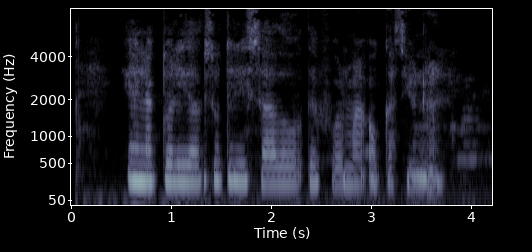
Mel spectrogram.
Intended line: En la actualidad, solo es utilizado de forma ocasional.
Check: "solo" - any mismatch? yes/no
yes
